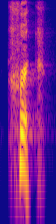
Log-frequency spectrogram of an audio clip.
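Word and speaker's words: creek: I laughed, not because of the content of the story, but because I'd never heard someone pronounce it crick before.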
